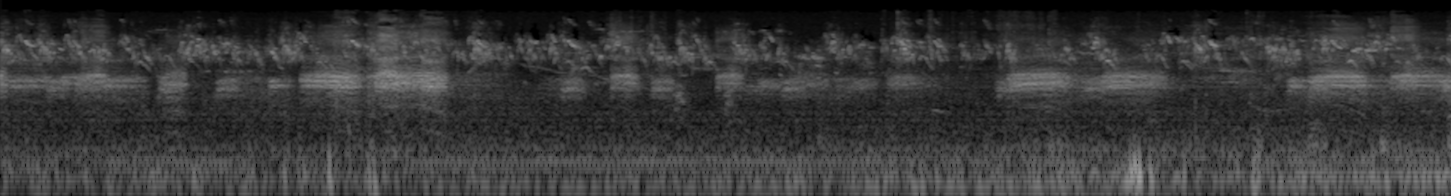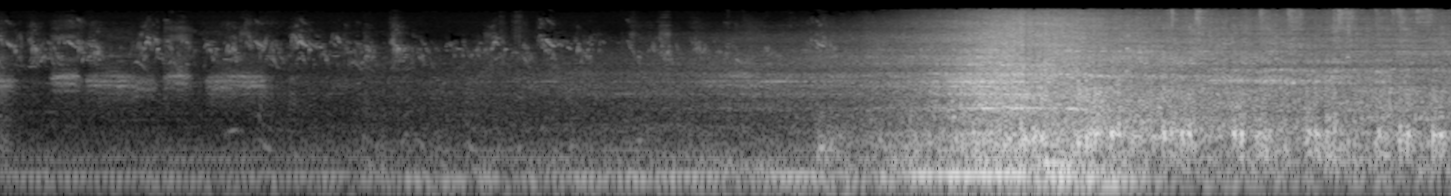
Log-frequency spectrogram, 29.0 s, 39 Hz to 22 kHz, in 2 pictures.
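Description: Crows cawing on and off, then a train approaching: a low rumble grows from about 18 seconds in and becomes a loud passing train about 24 seconds in.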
